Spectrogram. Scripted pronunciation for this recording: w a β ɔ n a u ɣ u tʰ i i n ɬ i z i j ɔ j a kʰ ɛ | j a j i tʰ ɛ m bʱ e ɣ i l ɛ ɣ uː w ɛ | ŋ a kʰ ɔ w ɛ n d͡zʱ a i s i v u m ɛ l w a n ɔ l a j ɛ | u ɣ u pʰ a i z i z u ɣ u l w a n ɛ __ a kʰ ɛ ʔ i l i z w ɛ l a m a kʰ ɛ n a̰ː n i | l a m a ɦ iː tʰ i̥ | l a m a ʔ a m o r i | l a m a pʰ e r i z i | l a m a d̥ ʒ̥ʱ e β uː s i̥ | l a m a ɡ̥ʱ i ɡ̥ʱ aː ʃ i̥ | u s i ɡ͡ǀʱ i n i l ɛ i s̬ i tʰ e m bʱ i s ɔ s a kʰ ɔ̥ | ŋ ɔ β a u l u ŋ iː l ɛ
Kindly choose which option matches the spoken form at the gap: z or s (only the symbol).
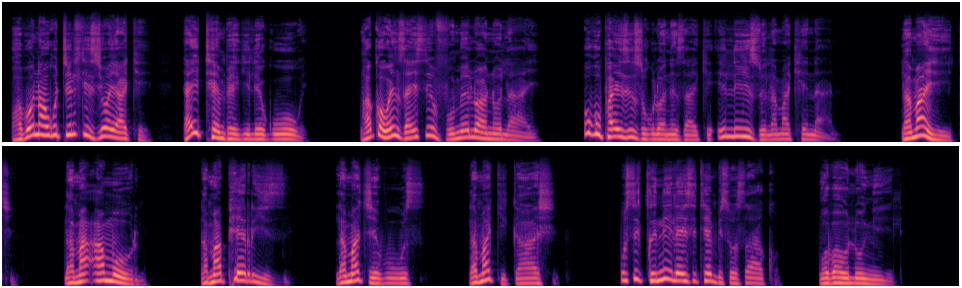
z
